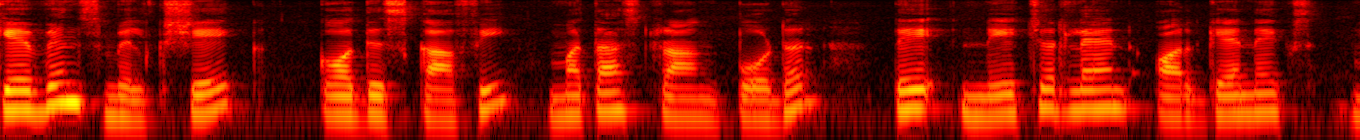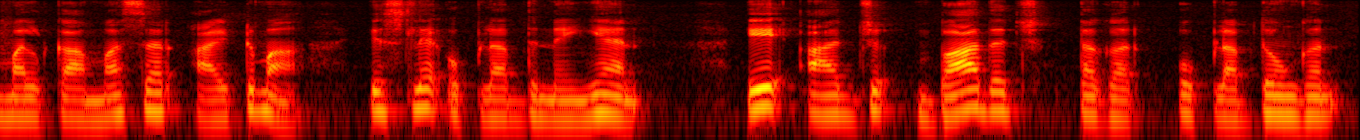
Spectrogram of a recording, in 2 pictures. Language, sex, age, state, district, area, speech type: Dogri, male, 45-60, Jammu and Kashmir, Jammu, urban, read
